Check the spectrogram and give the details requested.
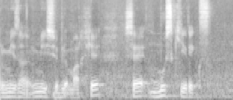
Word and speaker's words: Mosquirix: Le nom commercial sur lequel le vaccin va être mis sur le marché, c'est Mosquirix. Mosquirix.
